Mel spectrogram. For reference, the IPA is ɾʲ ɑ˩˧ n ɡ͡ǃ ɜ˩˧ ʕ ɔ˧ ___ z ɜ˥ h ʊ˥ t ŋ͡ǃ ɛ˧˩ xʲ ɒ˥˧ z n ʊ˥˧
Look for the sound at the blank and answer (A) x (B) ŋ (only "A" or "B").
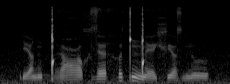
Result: A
